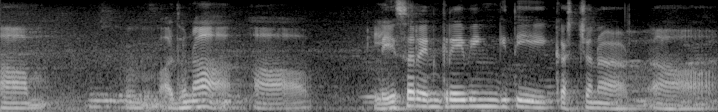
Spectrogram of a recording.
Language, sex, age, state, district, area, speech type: Sanskrit, male, 60+, Karnataka, Mysore, urban, spontaneous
